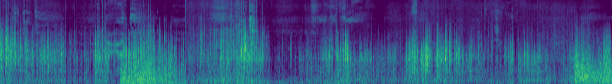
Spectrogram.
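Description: Wind buffeting a phone microphone in gusts, with a strong low rumbling blast about two and a half seconds in and another near the end, over steady rustling and handling noise.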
